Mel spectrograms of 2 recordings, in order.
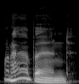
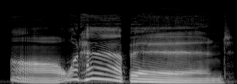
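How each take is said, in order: First: Said in the usual way. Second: Very slow, stretched-out whine; long, moaning "what happened"; drawn-out mock dismay. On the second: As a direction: drag the words out in playful disappointment. Stretched mock dismay at failed button.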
